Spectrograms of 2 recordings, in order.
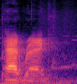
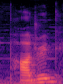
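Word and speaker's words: Pádraig: drake or podrick podrick podrick is irish for patrick patrick really yeah padraig podrick pardrik so you see the truth the father gives it that r sound like shawn podrick changes the sound of the a are you sure is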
